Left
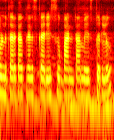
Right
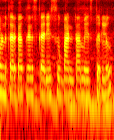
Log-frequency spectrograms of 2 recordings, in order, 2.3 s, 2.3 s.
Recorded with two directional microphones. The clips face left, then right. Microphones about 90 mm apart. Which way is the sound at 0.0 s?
30° left (ahead or behind).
